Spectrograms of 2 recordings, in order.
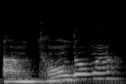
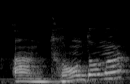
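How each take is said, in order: First: Дома rises, slow and higher; slow question tune rising on дома. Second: Дома rising, slow and higher; slow higher reading ending on дома; second reading. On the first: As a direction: ask it slowly, дома climbing. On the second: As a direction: read it the other way, slow. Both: Shown as a demonstration. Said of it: "Антон домаро ба ду тариқа бихонем".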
